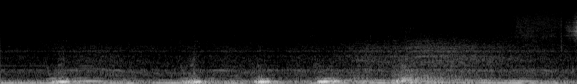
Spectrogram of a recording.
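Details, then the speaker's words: Truck with 6-speed automatic, cold start on a cold day: deep, steady low rumble with a few soft thumps as revs settle; sounds good, normal cold-start idle, nothing rough or knocking. "sounds good he sounds pretty good to me"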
